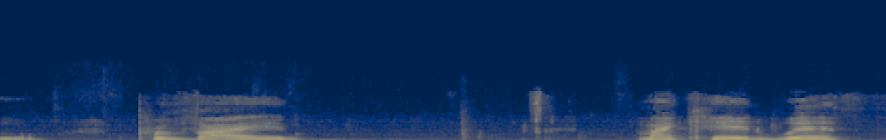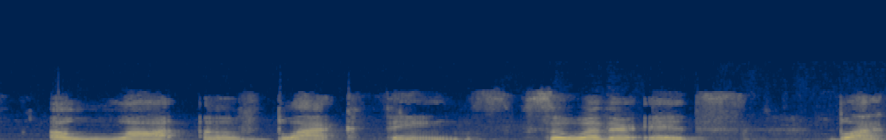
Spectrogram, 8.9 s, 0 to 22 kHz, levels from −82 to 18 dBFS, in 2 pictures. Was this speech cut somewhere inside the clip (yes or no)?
no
